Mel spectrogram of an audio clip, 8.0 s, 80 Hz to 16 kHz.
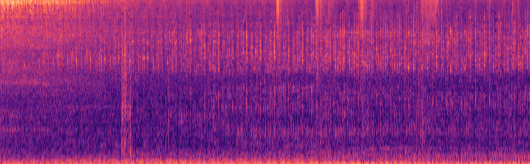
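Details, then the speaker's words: Carbureted 1951 car, spring maintenance after oil and plug change, steady even low idle with no knocks or misses, after mixture screws were adjusted from a bit rich. "I adjust the air mixture screws on it. Runs better there now. I just love that sound."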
